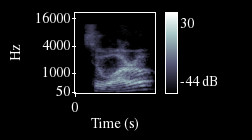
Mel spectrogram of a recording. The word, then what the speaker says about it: Saguaro: Saguaro, you said? Okay. It's got the silent G in there.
